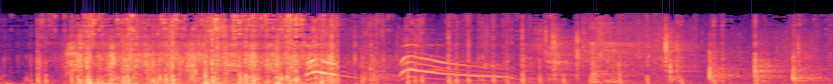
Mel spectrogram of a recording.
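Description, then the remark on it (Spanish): Rapid, steady hoofbeats clatter loudly as a horse trots outside a house. Then a horse whinnies, and a few scattered, sharper hoof clops follow as the trotting eases off. “De pronto se despierta al oír el trote del caballo en el exterior.”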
